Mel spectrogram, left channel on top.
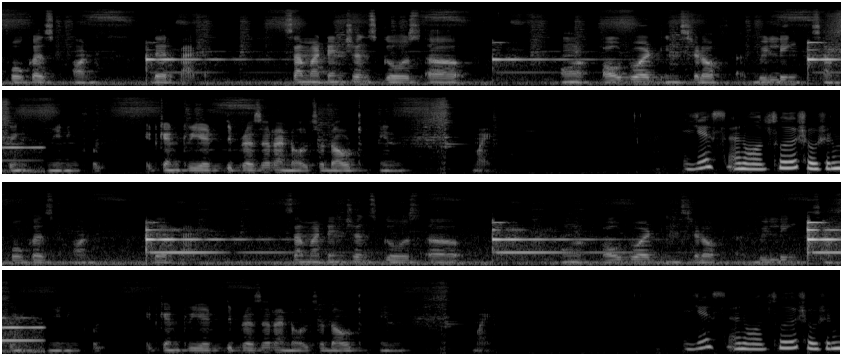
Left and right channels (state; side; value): normal; both; correlation 0.65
